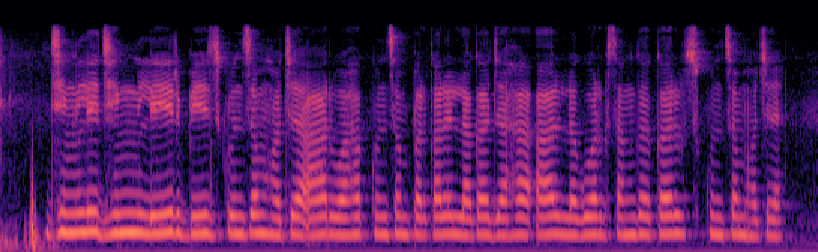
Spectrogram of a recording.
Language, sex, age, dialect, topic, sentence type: Magahi, female, 18-24, Northeastern/Surjapuri, agriculture, question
